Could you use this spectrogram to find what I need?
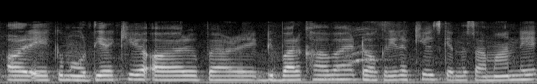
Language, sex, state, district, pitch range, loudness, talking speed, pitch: Hindi, female, Uttar Pradesh, Lucknow, 200-215 Hz, -16 LUFS, 210 wpm, 205 Hz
